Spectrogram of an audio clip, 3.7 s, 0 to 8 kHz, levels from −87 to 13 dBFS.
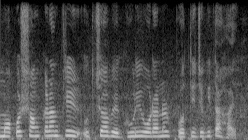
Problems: none marked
